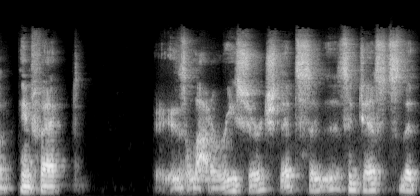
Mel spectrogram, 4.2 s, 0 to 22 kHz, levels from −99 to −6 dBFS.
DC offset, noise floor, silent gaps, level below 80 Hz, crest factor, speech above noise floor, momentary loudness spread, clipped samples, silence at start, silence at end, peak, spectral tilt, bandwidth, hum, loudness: under 0.1%; -89 dBFS; none; -68 dBFS; 20 dB; 70 dB; 7 LU; under 0.1%; 0 s; 0 s; -2 dBFS; -2.5 dB/octave; 12.5 kHz; none; -18 LUFS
